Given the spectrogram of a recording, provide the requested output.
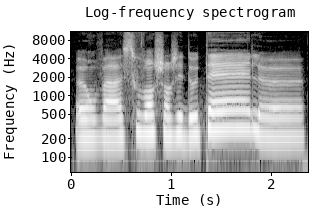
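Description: A young woman high school student being interviewed on radio, speaking hesitantly with fillers. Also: unhurried, clear, resonant tone, no echo.

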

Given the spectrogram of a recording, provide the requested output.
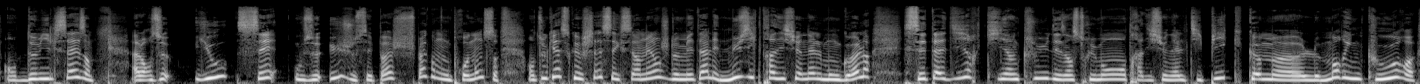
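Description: A woman's voice: fairly high pitch, dark tone, no echo, clean studio sound. A woman hosting a radio music show, chatting about new albums with frequent hesitations. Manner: chatty, hesitant with many fillers. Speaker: radio host. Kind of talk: casual radio music presentation.

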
